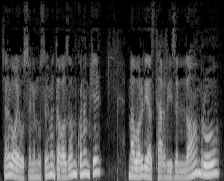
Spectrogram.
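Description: Husky-voiced man teaching recitation. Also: fairly high pitch, animated, dry recording. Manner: patient explaining, demonstrating pronunciation aloud. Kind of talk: classroom-style lecture. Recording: dull lo-fi recording.

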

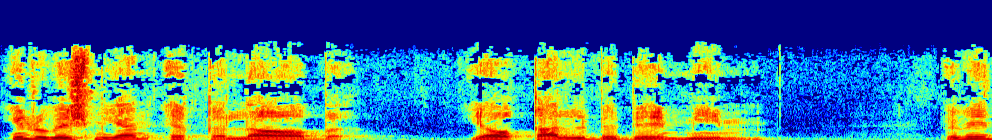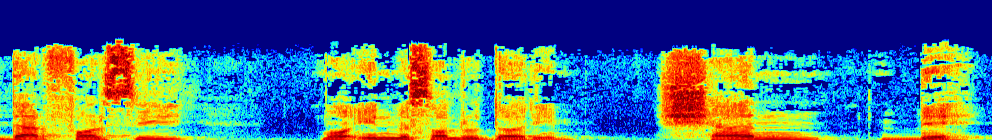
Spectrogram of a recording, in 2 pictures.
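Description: Male tajweed teacher, fairly high voice, patient, slows right down on example words. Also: expressive, darkish tone, husky. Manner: explains patiently, stretches out example words slowly. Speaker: Quran recitation teacher. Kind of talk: tajweed lesson.

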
